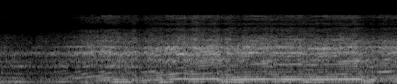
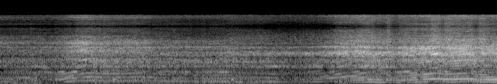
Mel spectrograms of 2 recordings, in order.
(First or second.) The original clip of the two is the second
